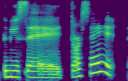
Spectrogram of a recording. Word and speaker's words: Musée d'Orsay: You can tour the Anne Frank House in Amsterdam, the Acropolis Museum in Athens, the Musée d'Orsay.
